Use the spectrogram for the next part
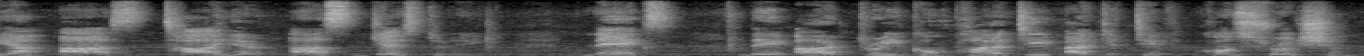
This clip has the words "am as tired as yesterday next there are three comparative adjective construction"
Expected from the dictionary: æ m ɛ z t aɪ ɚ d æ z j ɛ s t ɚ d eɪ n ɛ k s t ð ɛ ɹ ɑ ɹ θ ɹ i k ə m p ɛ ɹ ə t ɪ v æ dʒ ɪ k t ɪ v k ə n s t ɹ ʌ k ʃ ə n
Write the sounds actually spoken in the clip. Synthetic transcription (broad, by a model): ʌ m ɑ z t aɪ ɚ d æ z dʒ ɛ s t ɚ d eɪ n ɛ k s t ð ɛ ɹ ɑ ɹ t ɹ i k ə m p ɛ ɹ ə t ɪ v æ dʒ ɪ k t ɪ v k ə n s t ɹ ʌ k ʃ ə n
